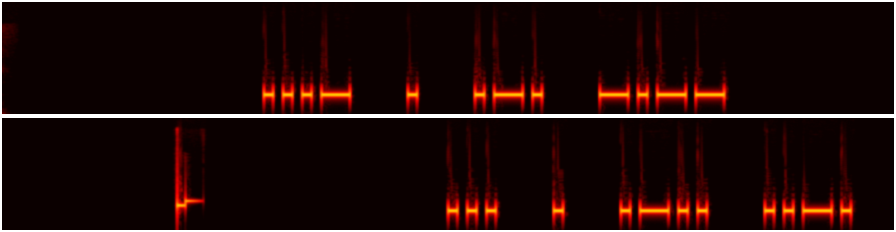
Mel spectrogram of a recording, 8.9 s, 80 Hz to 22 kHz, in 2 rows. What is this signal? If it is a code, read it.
Morse code, heard as a keyed tone, about 25 wpm, spaced as for 18 wpm, 700 Hz. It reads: VERY SELF
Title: 2x Character Spacing - Top 200 Words - 25wpm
